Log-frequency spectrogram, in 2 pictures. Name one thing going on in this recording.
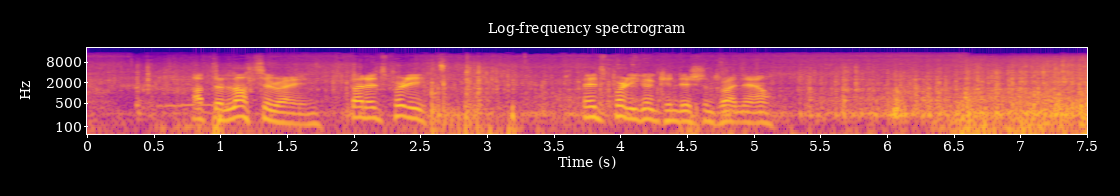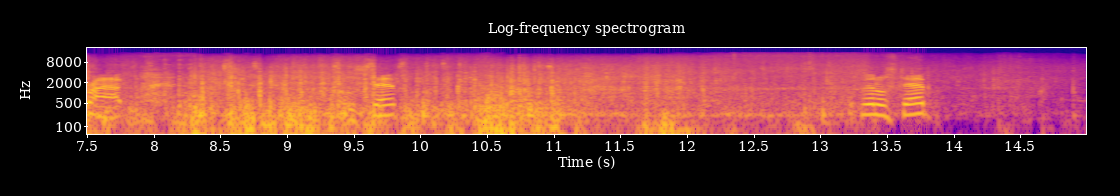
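Bicycle tyres rumble and crunch over a dirt trail.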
